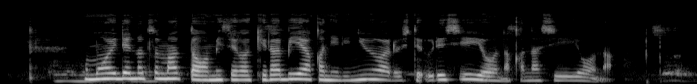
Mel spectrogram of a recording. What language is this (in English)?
Japanese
